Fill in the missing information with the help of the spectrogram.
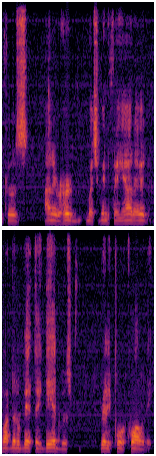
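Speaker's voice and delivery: ordinary talk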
